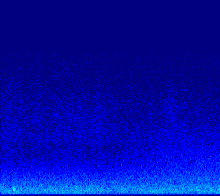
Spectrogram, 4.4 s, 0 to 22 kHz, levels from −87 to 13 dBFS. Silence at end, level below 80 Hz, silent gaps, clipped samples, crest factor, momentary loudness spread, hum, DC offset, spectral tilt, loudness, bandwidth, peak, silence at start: 0 s; under -90 dBFS; none; under 0.1%; 16 dB; 2 LU; none; under 0.1%; -1 dB/octave; -53 LUFS; 16.5 kHz; -38 dBFS; 0 s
